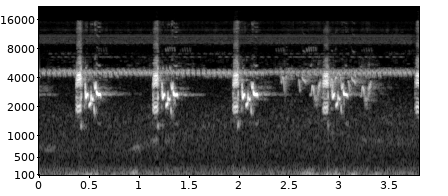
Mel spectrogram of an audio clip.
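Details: Sooty-headed bulbul lure song to provoke rival bulbuls: a short sweet chirruping phrase repeated about every 0.8 seconds, one slightly longer and more warbled, over a constant high-pitched whine.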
